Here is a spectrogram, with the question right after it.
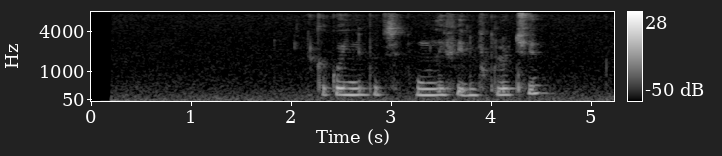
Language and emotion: Russian, sad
